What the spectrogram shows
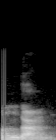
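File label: "enggang", Malay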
